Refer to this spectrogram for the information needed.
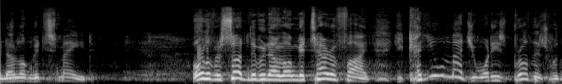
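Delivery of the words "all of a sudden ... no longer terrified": loud, high, triumphant build; rising triumph. Acted. Preacher telling how Israel rejoiced, loud and high. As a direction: lift the crowd with it.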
